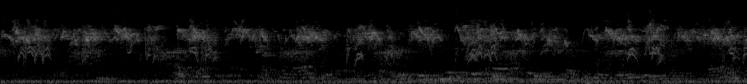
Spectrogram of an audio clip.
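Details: Sparrows chirping: a dense, continuous chatter of high, short chirps overlapping in rapid bursts, rising and falling in loudness every second or so, over a steady low hum.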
